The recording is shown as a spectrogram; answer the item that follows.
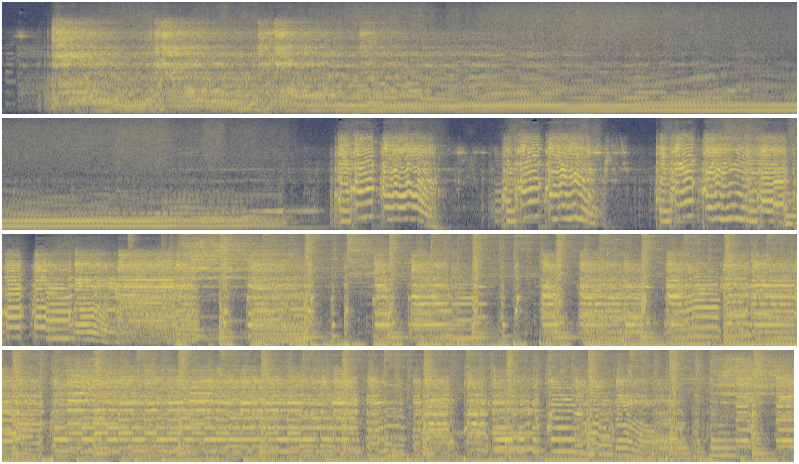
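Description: Distorted electric guitar from a sunburst Stratocaster-style guitar plays a blues-rock intro: wavering bent notes, then a long sustained note, then a few broken bent phrases with short gaps. About two-thirds of the way through, drums and bass guitar come in and the full band plays a steady driving groove.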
